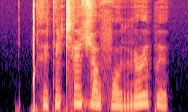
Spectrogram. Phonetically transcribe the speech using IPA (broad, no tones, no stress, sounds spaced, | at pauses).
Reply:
ǃʰ ɪ t ɛ̃ cʰ ɛ̃ ç ɑ ʊ̯ f ɔ ʊ̯ r ə˞ ɪ̯ p ɪ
